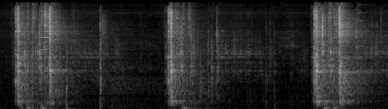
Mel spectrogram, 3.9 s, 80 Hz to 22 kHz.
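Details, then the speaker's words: 1982 Yamaha Tri-Moto 175 no-start: compression and spark confirmed good, so the carburetor is suspected; three rope pulls, each a quick rasping crank that dies away, engine never catches. "We got good compression, we got good spark. I'm going to start going after that carburetor."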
